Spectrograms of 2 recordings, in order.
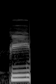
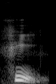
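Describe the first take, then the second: First: It starts with an unaspirated p. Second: It starts with a breathy aspirated p. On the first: The speaker calls it wrong. "পি এর উচ্চারণটা পি না হয়ে" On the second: The speaker calls it right. "হবে ফি"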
